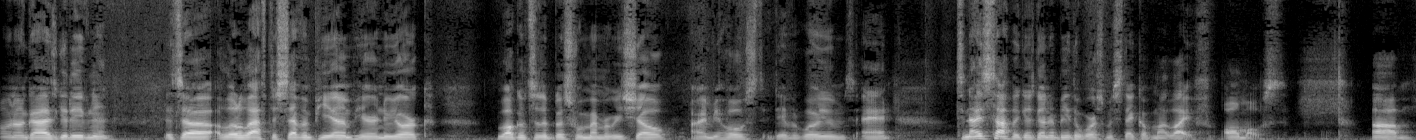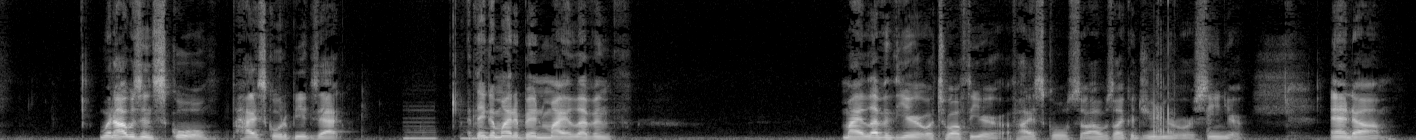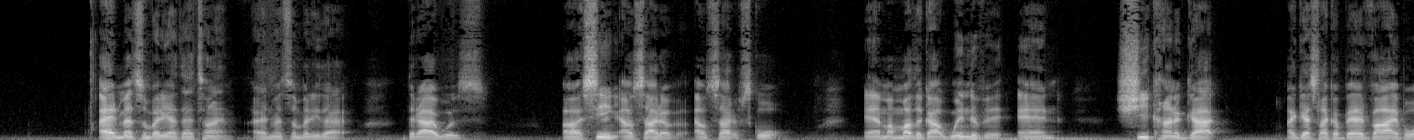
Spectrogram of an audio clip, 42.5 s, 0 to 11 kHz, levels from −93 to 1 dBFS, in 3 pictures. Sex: male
